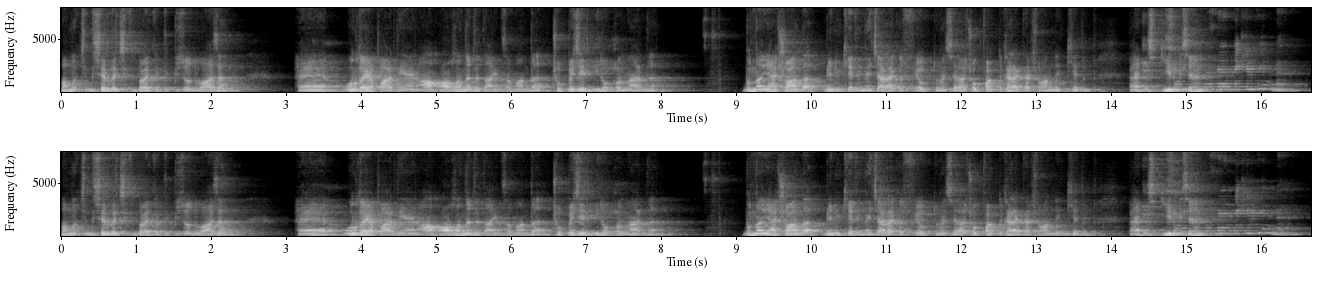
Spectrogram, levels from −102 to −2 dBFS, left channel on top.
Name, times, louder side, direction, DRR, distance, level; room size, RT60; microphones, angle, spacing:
voice 1, 0.0-2.2 3.1-8.0 9.1-13.7 14.2-15.3, equal, 15° left, 4 dB, 0.6 m, -28 dB
voice 2, 3.3-3.8 7.0-7.5 14.4-16.4, left 1 dB, 55° left, 0 dB, 1.1 m, -41 dB
12.5 x 7.6 x 2.7 m, 1.1 s
head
